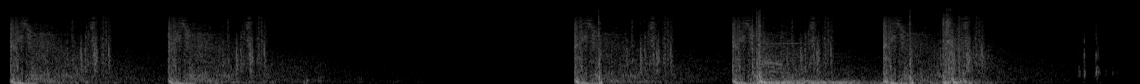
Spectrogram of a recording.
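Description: Sniper rifle shots boom loudly and echo away.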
